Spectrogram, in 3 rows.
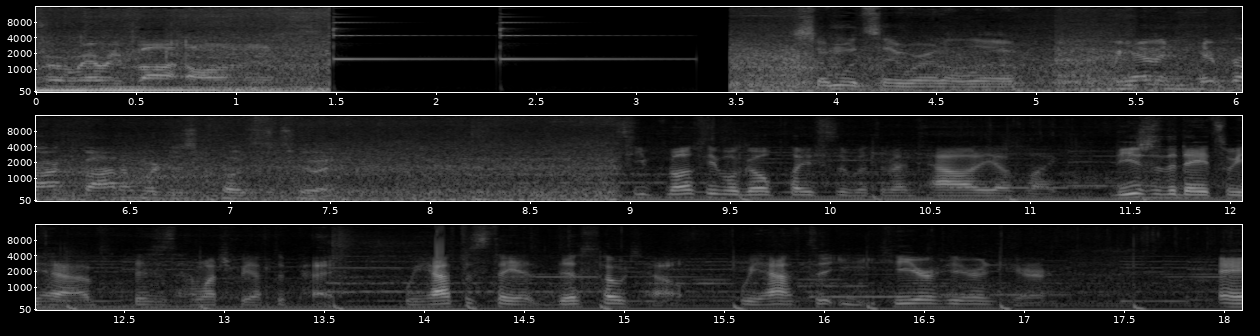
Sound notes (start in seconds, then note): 1.4 bells ding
